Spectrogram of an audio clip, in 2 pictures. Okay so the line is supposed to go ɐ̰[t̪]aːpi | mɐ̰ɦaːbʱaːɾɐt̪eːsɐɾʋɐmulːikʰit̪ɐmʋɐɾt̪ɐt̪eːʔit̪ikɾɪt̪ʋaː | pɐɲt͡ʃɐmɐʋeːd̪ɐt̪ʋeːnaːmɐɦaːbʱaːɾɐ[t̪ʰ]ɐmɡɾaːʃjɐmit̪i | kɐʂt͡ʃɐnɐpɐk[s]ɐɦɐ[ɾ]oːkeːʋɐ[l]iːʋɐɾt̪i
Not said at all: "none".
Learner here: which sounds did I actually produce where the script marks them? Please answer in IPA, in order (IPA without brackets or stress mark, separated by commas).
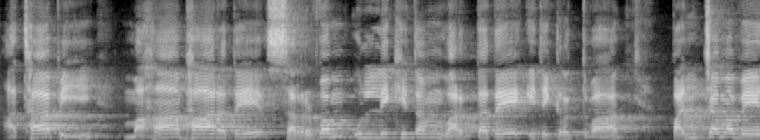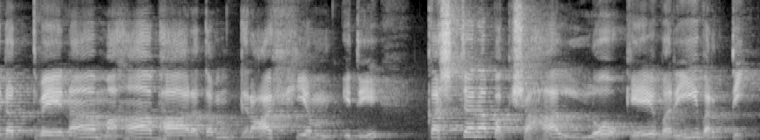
t̪ʰ, t̪, ʂ, l, ɾ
